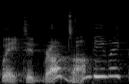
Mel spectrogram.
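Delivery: high, startled question; suddenly realizing, surprised. Retold or imitated. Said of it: "You might guess, like".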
